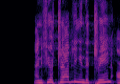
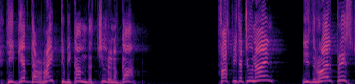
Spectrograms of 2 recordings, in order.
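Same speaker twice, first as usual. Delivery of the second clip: loud, raised declaration of the verses; fervent scripture quote; 8 semitones higher, 5 dB louder than usual. Retold or imitated. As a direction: proclaim the verses with fire. Quoting scripture to the priest.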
